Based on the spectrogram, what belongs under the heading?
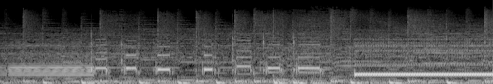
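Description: A phone call being placed: a steady dial tone, then a quick series of dialing beeps, then a loud sustained ringing tone, all over a low rhythmic musical backing with no talking.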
